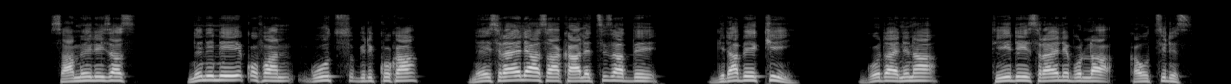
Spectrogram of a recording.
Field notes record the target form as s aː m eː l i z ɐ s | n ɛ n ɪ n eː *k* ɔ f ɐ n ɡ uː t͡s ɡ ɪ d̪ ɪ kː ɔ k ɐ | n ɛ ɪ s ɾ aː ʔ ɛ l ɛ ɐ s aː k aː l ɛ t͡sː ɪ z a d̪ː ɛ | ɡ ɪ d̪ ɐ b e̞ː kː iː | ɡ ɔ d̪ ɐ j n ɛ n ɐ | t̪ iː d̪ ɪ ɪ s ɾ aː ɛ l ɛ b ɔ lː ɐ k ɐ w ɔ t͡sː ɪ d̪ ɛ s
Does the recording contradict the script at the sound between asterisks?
yes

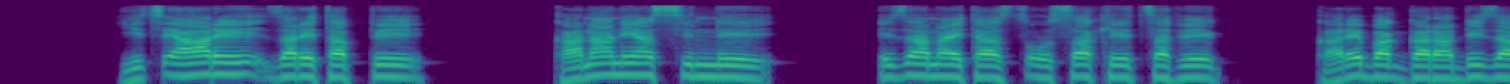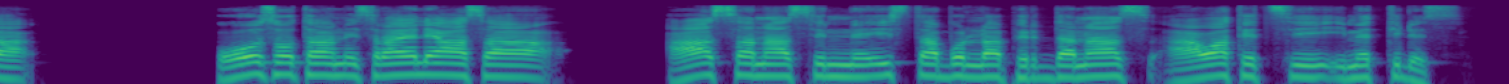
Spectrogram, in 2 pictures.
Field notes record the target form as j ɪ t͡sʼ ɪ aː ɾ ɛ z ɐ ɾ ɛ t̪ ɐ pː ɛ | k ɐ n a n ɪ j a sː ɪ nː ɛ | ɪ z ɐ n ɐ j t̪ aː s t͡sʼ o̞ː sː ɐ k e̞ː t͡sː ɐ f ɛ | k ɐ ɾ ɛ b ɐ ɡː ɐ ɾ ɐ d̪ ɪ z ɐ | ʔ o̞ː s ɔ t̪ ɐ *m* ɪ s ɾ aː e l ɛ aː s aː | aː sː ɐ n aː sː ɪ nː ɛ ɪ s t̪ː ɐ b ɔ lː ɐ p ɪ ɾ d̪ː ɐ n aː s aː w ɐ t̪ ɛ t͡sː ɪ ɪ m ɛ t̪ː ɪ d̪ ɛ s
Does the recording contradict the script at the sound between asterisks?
yes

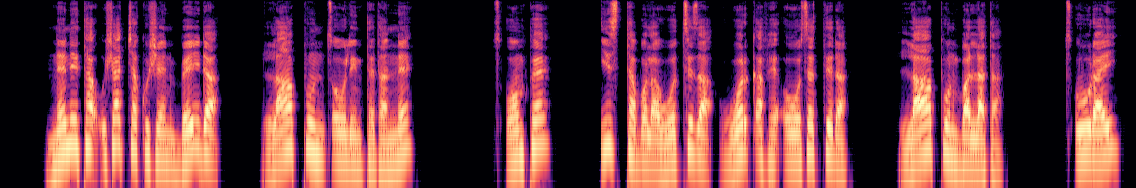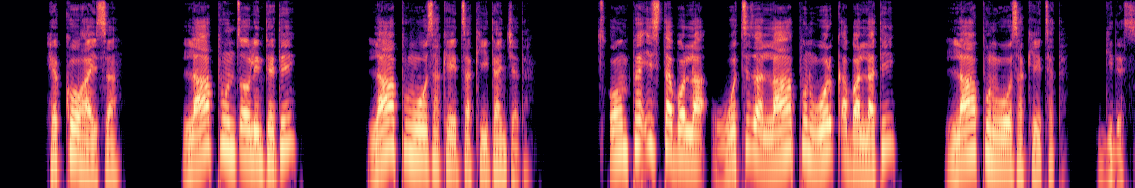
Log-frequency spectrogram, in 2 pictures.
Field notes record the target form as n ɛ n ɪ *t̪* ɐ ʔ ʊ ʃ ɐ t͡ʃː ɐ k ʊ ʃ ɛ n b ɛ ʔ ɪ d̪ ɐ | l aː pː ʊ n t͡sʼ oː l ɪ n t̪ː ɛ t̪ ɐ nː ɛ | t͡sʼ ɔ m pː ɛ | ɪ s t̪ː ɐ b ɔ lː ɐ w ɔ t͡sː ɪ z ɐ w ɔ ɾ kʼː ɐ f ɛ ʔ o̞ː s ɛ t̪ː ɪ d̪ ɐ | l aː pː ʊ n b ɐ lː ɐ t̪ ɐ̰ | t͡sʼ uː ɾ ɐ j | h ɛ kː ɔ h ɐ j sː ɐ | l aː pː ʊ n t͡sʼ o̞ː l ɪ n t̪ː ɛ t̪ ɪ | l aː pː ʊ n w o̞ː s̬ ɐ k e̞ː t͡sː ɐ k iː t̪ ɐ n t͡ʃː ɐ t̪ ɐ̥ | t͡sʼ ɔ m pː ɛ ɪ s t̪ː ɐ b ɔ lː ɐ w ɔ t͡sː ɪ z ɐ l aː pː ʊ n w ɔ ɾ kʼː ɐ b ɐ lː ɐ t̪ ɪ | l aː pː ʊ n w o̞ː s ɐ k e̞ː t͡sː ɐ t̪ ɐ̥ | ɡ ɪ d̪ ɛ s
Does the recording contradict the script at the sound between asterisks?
no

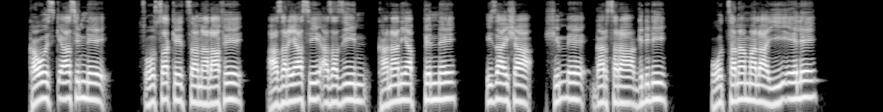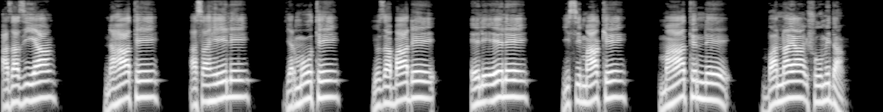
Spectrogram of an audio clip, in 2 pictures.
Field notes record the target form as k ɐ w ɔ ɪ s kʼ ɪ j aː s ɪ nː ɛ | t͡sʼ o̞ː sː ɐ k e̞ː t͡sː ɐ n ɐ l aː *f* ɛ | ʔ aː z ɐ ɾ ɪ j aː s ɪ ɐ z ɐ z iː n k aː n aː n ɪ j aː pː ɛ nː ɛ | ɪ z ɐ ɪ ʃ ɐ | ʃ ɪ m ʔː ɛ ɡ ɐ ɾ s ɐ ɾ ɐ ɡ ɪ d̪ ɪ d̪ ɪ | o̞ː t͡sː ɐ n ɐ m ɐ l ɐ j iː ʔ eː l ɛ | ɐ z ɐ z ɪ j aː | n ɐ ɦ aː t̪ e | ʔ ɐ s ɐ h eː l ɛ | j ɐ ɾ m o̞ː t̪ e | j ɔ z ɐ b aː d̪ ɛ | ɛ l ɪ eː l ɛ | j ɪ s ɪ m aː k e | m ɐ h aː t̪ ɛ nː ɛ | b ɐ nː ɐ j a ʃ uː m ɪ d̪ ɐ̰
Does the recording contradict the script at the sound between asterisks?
no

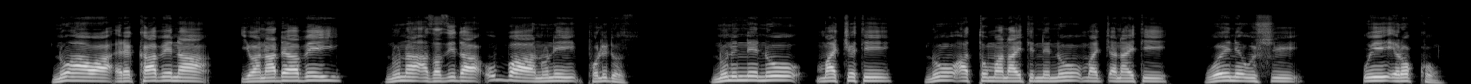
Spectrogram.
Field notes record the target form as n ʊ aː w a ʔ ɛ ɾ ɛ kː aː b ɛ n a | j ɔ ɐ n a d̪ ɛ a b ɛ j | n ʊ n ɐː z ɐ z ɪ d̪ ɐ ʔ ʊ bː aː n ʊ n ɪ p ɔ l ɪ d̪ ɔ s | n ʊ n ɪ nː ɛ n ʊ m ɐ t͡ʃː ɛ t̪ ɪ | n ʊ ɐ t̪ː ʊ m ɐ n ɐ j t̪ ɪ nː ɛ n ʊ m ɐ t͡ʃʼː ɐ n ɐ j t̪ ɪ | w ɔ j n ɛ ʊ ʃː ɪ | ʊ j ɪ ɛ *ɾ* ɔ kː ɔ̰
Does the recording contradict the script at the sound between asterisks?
no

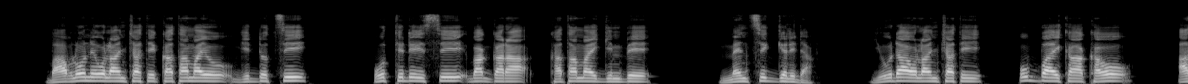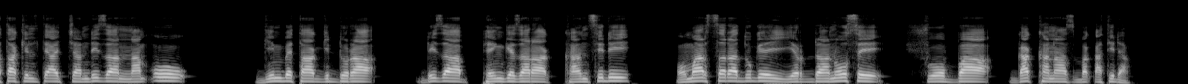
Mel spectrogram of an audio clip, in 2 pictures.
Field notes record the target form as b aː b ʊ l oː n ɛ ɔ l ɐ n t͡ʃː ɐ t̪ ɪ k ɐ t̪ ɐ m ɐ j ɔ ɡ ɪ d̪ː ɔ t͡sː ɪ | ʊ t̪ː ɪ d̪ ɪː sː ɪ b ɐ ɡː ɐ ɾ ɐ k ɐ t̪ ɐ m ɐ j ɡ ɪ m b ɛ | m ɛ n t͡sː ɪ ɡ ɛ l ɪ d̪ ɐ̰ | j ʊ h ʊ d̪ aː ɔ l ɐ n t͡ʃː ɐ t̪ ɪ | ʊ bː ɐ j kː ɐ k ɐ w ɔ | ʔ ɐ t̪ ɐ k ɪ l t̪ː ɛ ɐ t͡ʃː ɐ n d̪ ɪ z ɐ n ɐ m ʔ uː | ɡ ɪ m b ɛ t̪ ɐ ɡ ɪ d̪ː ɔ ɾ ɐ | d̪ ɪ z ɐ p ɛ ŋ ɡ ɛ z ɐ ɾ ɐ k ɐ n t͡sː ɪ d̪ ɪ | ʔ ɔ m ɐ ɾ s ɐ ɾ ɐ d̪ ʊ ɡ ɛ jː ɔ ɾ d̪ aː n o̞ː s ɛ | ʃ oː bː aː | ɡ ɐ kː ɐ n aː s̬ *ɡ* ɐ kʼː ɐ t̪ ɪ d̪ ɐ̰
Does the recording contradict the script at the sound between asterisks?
yes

